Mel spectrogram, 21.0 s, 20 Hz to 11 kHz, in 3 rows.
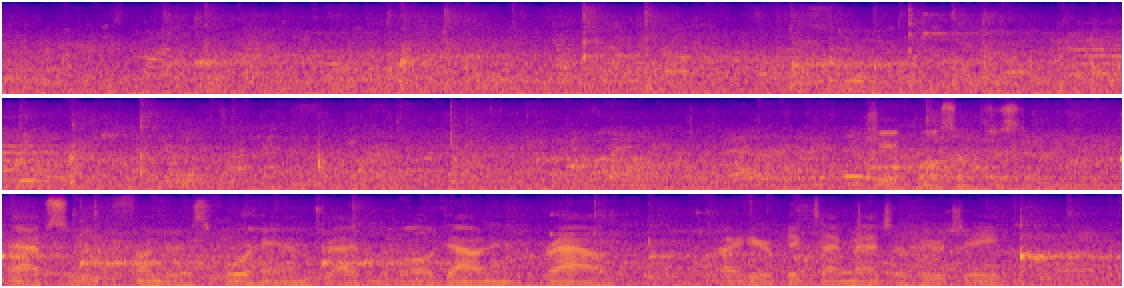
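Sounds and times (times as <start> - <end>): background chatter: 0.0 - 21.0
paddles hitting plastic ball: 1.1 - 10.6.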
